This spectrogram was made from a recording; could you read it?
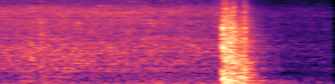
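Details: Alfa Romeo MiTo after clutch and failed dual mass flywheel replacement: steady, even low idle with one soft clunk as first gear engages. The engine runs smoothly with no rattle, and the repair is judged perfect.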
